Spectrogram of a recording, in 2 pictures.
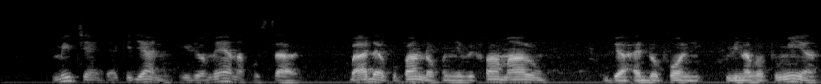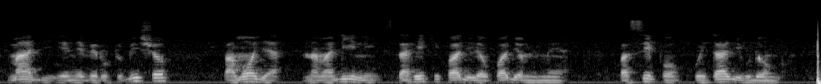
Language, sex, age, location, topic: Swahili, male, 18-24, Dar es Salaam, agriculture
